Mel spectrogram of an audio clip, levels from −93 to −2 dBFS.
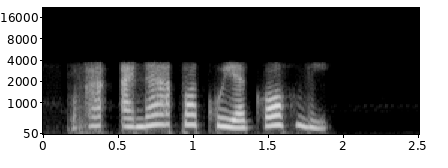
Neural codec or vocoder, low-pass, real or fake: codec, 16 kHz in and 24 kHz out, 0.6 kbps, FocalCodec, streaming, 2048 codes; 3.6 kHz; fake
